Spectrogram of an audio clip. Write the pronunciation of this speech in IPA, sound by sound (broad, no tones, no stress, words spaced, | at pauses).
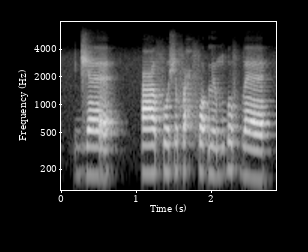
d͡ʒɛ | ʕɜfoʃ əfəħfɔʔlʲom ɠofbɛ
